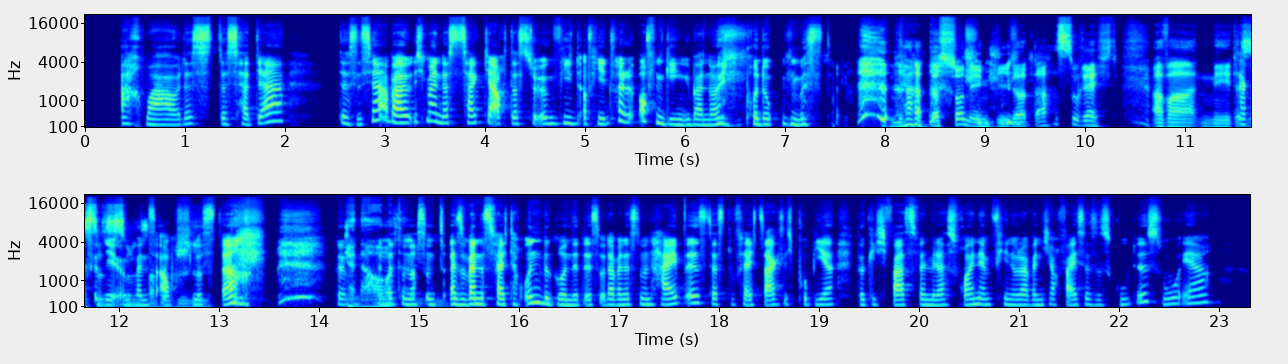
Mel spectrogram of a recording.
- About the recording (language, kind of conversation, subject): German, podcast, Wie gehst du vor, wenn du neue Gerichte probierst?
- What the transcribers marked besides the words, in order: unintelligible speech; laughing while speaking: "Ja"; laughing while speaking: "neuen Produkten bist"; laugh; laughing while speaking: "da"; laugh; other noise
